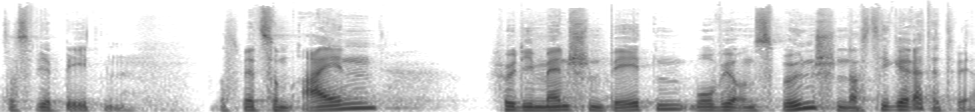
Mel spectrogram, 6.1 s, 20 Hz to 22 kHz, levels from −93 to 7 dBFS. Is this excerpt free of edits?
yes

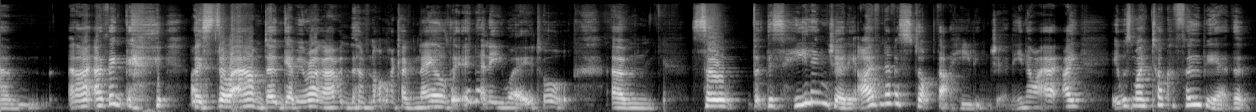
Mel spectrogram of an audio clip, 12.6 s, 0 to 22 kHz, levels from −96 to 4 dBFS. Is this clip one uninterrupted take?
yes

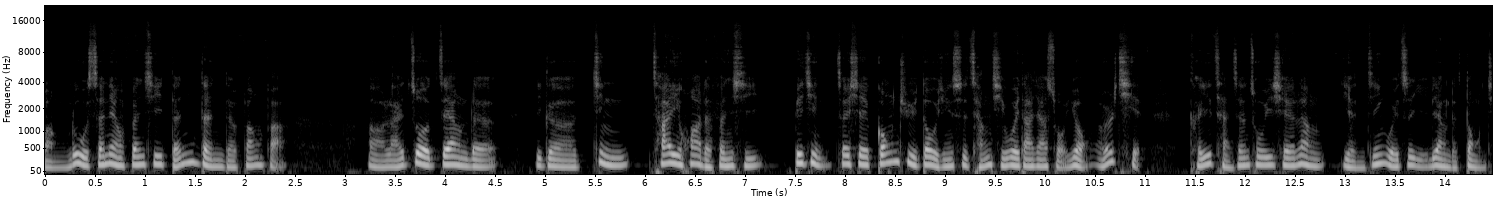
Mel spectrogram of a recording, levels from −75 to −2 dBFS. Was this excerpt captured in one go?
no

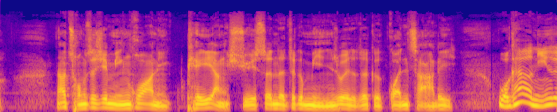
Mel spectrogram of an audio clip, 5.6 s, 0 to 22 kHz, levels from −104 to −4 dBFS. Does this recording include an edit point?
no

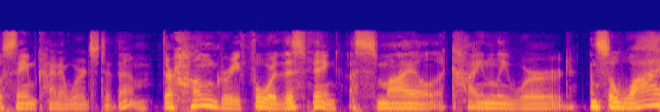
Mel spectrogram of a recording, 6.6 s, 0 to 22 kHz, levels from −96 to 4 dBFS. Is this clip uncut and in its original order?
no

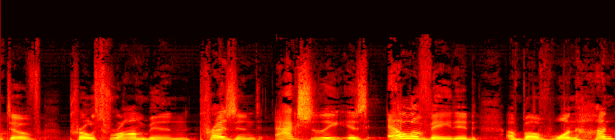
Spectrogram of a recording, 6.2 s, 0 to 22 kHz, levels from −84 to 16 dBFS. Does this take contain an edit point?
yes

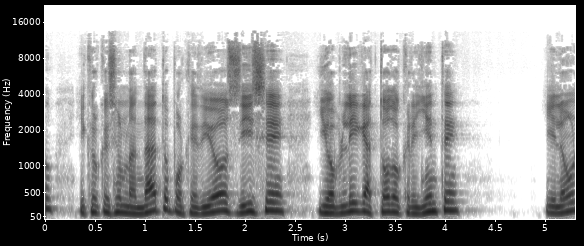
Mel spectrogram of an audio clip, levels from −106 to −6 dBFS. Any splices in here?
no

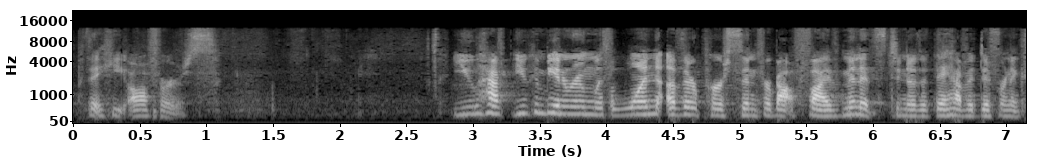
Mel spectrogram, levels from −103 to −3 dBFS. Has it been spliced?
yes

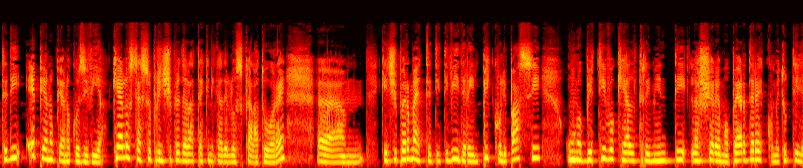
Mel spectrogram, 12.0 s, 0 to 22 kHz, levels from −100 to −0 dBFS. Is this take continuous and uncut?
yes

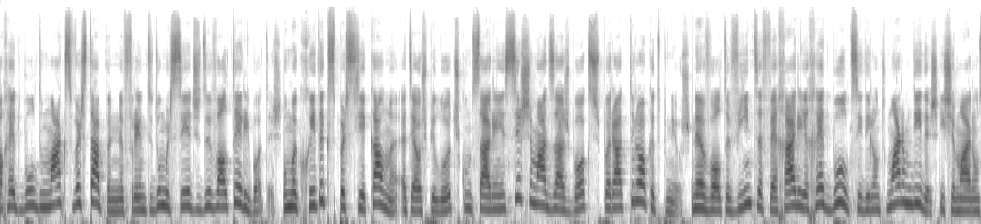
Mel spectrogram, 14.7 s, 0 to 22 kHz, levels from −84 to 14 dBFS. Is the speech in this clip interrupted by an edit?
no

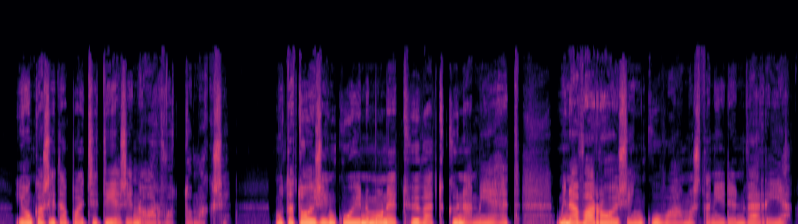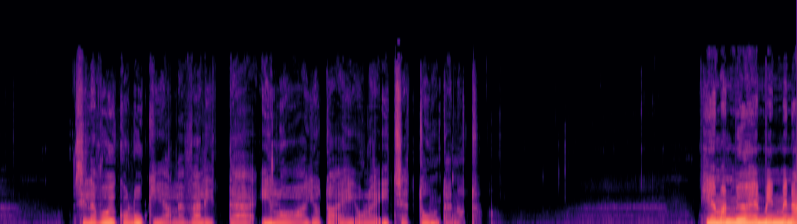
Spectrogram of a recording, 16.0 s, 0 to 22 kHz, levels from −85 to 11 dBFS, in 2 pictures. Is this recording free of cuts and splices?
no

